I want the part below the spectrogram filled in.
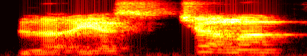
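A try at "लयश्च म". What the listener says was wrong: No, you're losing control on the ma at the end. Don't lose.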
